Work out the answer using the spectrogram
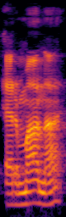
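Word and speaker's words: hermana: sister and brother the word for sister is ermana h e r m a n AA type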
